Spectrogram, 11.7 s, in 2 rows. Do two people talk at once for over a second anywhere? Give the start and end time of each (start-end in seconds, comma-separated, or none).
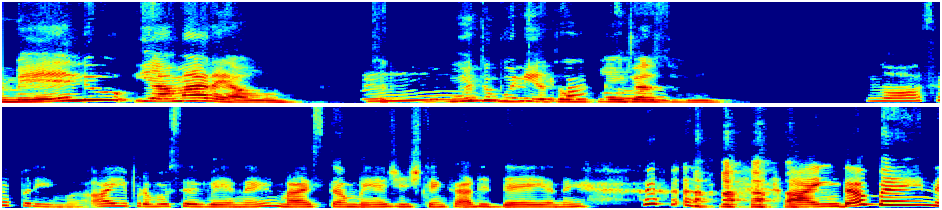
2.3-4.2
